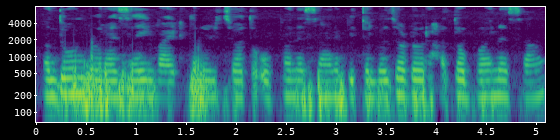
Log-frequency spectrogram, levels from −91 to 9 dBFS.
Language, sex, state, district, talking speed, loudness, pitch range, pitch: Konkani, female, Goa, North and South Goa, 155 wpm, -16 LUFS, 180-190 Hz, 185 Hz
